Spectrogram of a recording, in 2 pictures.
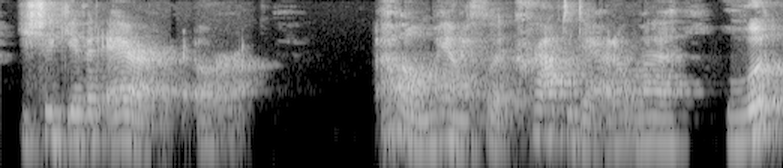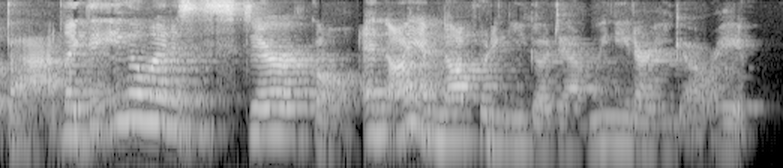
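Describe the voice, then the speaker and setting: Room echo is audible as a woman speaks at a medium pitch. Her voice shows very wide pitch swings and big swings in loudness. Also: moderate pace. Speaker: therapist and video host. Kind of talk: casual motivational talk.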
